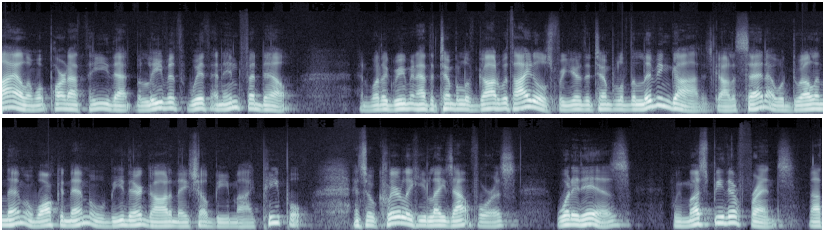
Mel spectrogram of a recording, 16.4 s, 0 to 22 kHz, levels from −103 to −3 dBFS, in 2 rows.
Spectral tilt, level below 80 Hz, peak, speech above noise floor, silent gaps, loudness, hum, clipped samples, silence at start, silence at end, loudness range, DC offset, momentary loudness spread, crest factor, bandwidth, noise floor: -8.5 dB/octave; -58 dBFS; 0 dBFS; 36 dB; none; -18 LUFS; none; under 0.1%; 0 s; 0 s; 3 LU; under 0.1%; 10 LU; 18 dB; 9.4 kHz; -53 dBFS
